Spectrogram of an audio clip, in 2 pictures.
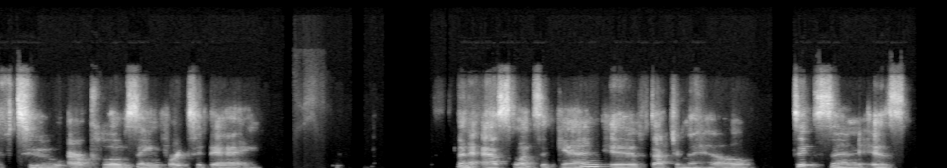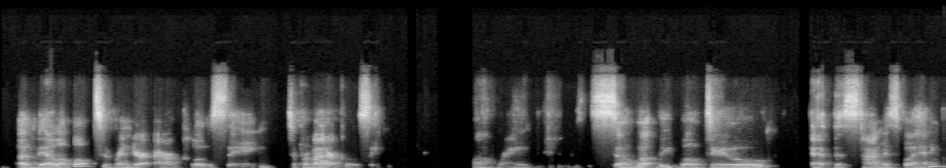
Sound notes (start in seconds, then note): none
